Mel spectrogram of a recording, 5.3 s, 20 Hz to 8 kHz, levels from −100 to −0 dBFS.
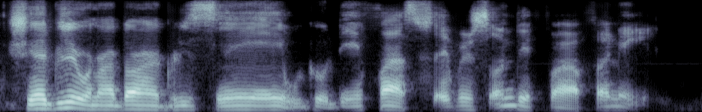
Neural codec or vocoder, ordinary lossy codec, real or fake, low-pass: codec, 16 kHz, 2 kbps, X-Codec, HuBERT features, trained on LibriSpeech; none; fake; none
